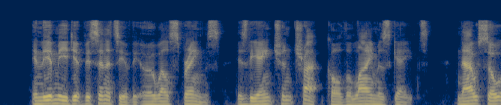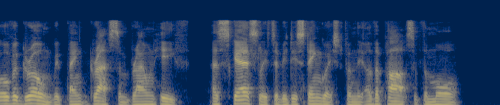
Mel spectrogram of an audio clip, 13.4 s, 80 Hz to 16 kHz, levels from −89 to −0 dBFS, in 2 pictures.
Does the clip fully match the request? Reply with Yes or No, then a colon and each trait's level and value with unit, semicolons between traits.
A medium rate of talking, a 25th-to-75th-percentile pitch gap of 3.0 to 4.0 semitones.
Yes: average, 160 wpm; average, 3.3 semitones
